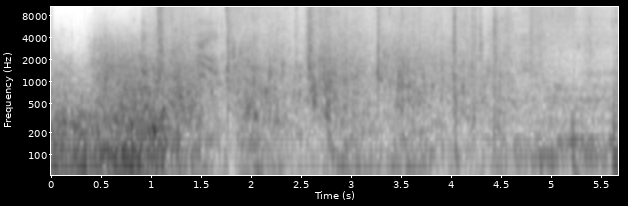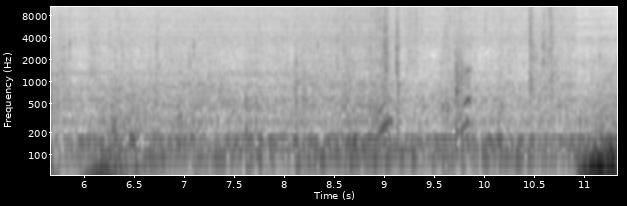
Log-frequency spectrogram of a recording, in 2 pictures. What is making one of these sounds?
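Footsteps crunch over rocks and gravel.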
